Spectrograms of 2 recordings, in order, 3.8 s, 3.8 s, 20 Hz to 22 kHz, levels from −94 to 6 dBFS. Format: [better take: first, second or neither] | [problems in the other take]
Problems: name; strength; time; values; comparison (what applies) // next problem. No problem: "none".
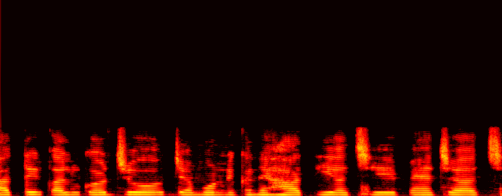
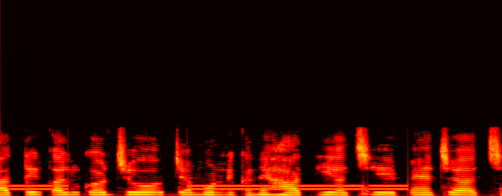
first | background sound (Telephone); 15 dB below the speech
